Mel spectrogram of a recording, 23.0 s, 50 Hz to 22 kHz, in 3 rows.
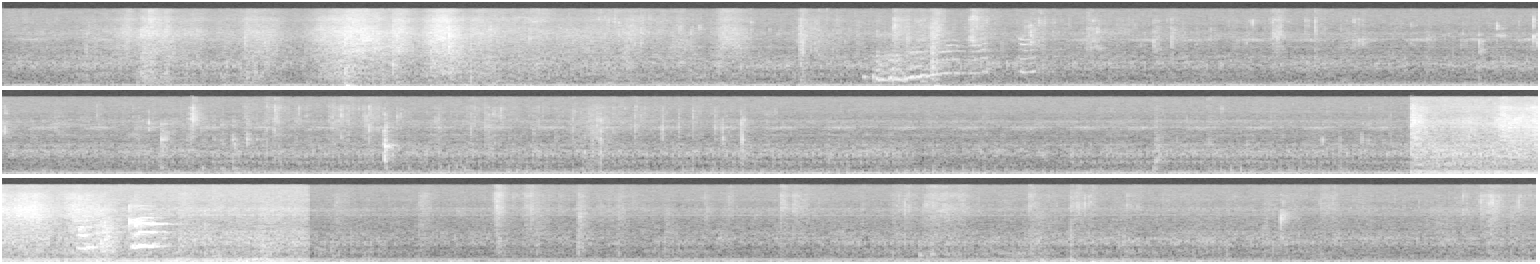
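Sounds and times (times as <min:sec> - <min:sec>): steady low hum: 0:00.0 - 0:23.0
rustling: 0:00.4 - 0:11.5
cat meowing: 0:04.3 - 0:05.3, 0:15.7 - 0:16.3.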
